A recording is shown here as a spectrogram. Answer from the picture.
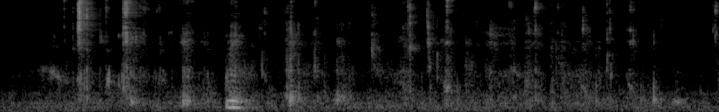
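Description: A salsa-dipped tortilla chip being bitten and chewed: a quick run of sharp, irregular crunches in the first three seconds, then softer, sparser crunches.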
